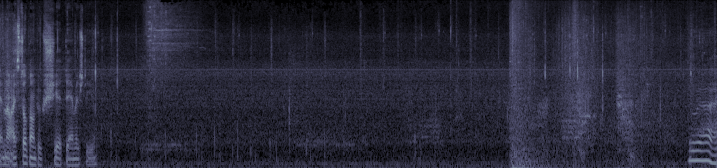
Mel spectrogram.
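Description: Footsteps hurry across cobblestones.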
